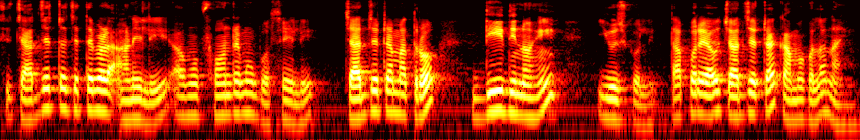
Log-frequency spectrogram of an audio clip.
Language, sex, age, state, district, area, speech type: Odia, male, 18-30, Odisha, Bhadrak, rural, spontaneous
